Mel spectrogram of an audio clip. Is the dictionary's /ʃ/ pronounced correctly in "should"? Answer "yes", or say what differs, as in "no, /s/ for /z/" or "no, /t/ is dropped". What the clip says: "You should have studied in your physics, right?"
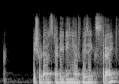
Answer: yes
